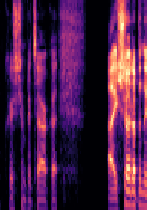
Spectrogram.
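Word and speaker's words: Petracca: christian uh how do you say that christian petraka sorry from saying they're wrong christian patarka i showed up in the grand final had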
